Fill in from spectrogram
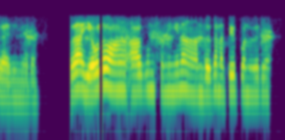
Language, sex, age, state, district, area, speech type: Tamil, female, 30-45, Tamil Nadu, Thoothukudi, urban, conversation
